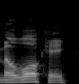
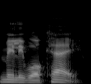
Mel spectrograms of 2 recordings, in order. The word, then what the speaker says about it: Milwaukee: I'm saying it Derby because that's how it's pronounced in America, in Milwaukee, because that's how it's pronounced in America, except in Wayne's World, where it's pronounced Milwaukee, which is Algonquin for the good land.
